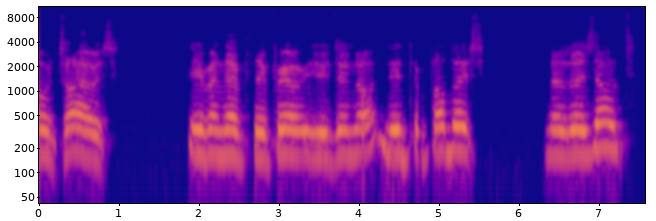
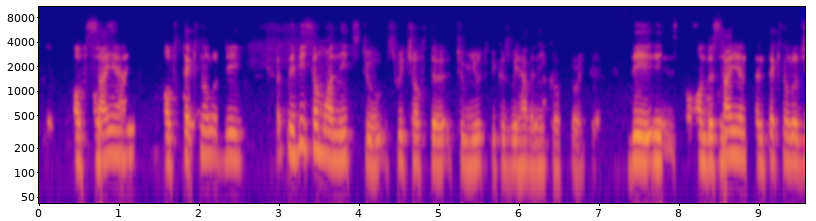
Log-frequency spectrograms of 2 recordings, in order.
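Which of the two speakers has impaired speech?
The first: ALS / motor neurone disease; terminal, whole body affected, muscle wastage; about five years since diagnosis, needs help.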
